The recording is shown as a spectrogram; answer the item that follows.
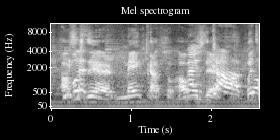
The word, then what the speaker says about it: Mencatto: Did I pronounce that right? Almost there, Mencatto, almost there.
